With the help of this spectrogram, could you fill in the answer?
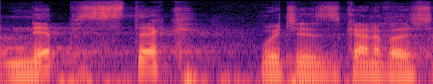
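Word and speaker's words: NPSTC: safety telecommunications commission um which is pronounced uh nip stick which is kind of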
